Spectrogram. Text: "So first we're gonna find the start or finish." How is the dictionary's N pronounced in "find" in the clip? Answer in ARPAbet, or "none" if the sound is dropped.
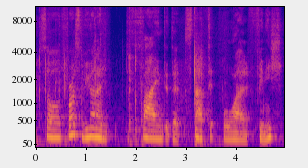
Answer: N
